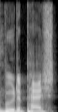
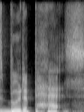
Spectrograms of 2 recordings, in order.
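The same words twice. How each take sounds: First: "Budapest" ending in -pesht; Hungarian-style pronunciation. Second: "Budapest" ending in plain -pest; Anglicized pronunciation. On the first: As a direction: pronounce the s in "Budapest" as sh. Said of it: "This is Budapest". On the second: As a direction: pronounce the s in "Budapest" as s, not sh. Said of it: "So this isn't Budapest". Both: Shown as a demonstration.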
